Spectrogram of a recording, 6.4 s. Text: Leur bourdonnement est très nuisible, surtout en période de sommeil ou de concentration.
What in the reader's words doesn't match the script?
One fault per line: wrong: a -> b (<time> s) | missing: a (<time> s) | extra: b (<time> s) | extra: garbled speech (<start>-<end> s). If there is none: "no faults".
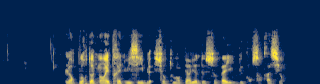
no faults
